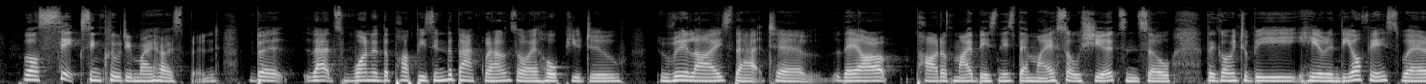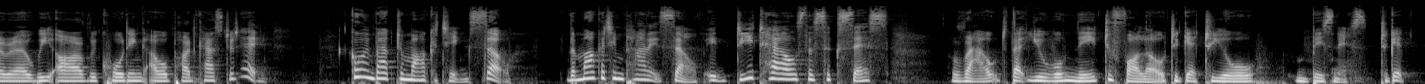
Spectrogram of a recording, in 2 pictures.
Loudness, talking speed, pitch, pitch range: -15 LUFS, 160 wpm, 165 Hz, 155-185 Hz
